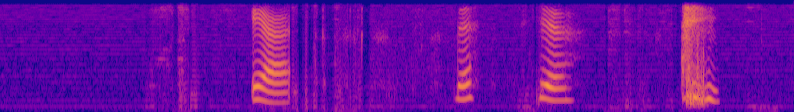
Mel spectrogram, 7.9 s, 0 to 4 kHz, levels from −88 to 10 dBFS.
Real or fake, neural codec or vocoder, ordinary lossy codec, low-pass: real; none; none; 3.6 kHz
